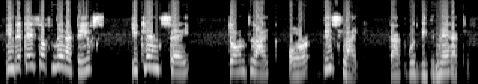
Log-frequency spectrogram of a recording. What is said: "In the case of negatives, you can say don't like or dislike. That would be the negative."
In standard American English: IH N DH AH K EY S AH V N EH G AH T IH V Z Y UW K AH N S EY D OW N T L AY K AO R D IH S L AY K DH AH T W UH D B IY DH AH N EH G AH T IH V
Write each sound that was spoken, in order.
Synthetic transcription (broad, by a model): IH N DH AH K EY S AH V N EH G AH T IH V S Y UW K AH N S EY D OW N T L AY K AO R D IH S L AY K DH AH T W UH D B IY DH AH N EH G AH T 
